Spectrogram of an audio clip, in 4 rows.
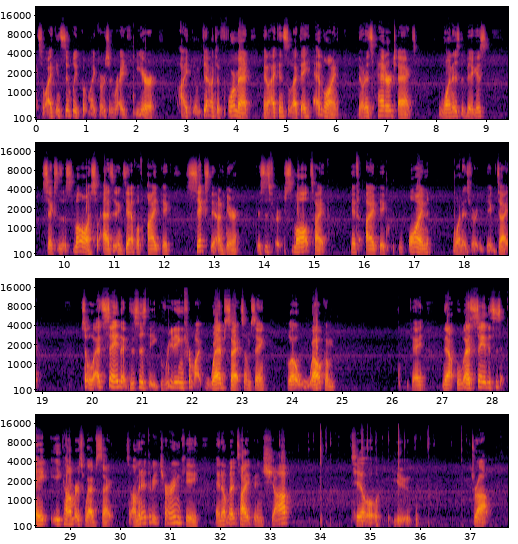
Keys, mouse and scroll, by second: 12.8 click, 16.3 click, 21.4 click, 25.8 click, 32.5-37.1 typing.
